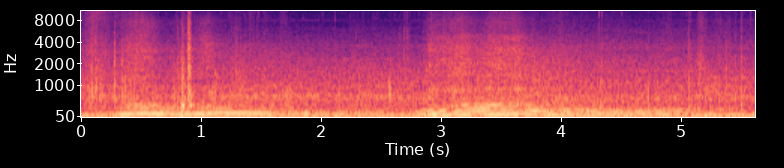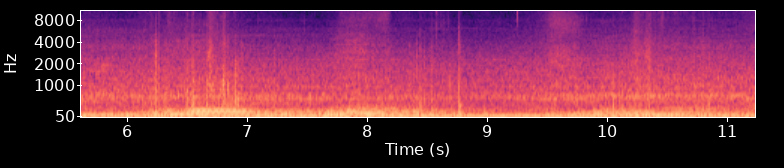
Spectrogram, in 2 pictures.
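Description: Mercedes-Benz GL 63 AMG's 5.5-litre twin-turbo V8 idling, blipped about four times, each rev rising and falling straight back to idle.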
